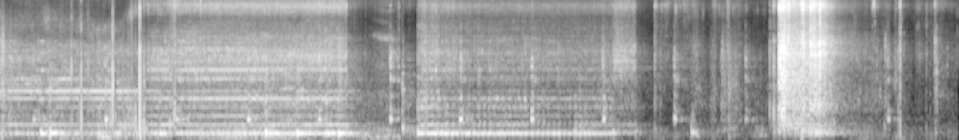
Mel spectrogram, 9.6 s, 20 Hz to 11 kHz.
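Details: Uniwer UMS 7E12 12-channel ECG machine with thermal printer, printing a recording: steady mechanical whirring hum of paper feeding, pausing briefly and then stopping.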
